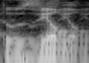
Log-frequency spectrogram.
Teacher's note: غین کو موٹا ادا کرنا ہے لیکن ہلانا نہیں ہے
